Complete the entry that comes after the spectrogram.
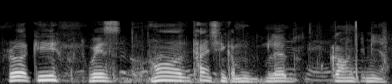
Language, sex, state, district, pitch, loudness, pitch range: Rengma, male, Nagaland, Kohima, 155 Hz, -15 LUFS, 145-185 Hz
